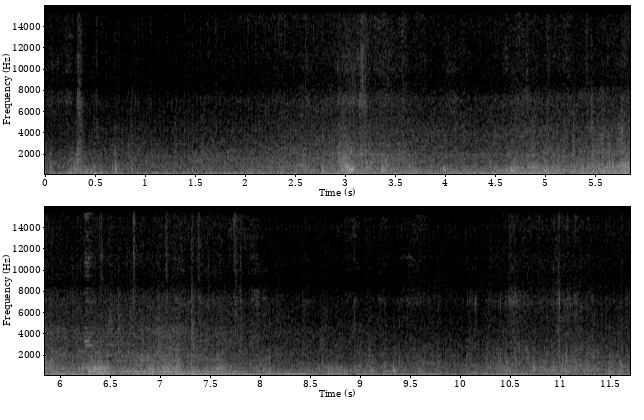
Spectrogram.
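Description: Mazda pickup's engine pulling under load up a rutted dirt climb. The revs rise and fall several times in the middle as the truck works over the ruts.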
